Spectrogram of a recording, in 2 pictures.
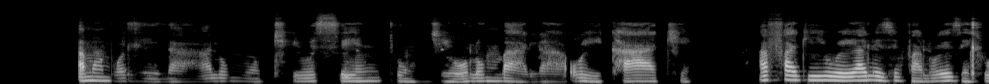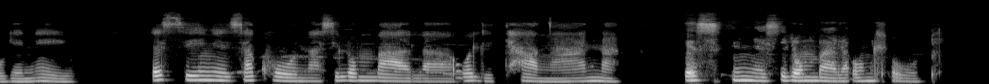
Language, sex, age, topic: North Ndebele, male, 25-35, health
